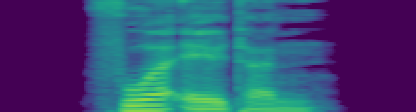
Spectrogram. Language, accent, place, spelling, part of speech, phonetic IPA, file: German, Germany, Berlin, Voreltern, noun, [ˈfoːɐ̯ˌʔɛltɐn], De-Voreltern.ogg
- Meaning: forefathers, foreparents (including both mothers and fathers)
